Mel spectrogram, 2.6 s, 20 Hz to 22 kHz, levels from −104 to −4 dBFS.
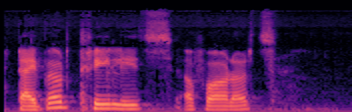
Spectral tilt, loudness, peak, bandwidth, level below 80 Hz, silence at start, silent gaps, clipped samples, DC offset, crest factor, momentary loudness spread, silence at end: -5.5 dB/octave; -33 LUFS; -14 dBFS; 15.5 kHz; -62 dBFS; 0.15 s; none; under 0.1%; under 0.1%; 20 dB; 11 LU; 0.6 s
